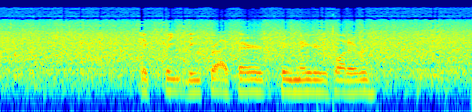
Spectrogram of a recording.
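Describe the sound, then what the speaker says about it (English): The rapids of Coker Creek in Tennessee rush steadily in a shaded wooded spot, a dense broadband wash throughout, with someone talking over it partway through. "See the creek going by."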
